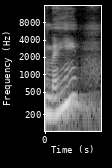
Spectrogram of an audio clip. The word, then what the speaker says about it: know: डू you days a secret, NO नो मतलब नहीं, KNOW के इसमें साइलेंट होता है तो इसे हम नो बोलेंगे।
